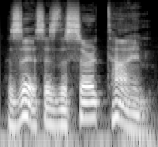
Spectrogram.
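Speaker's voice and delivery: "This" as zis, "third" as surd; Russian Z and S for TH in "This" and "third"; Russian accent. Shown as a demonstration. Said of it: "The T H sound".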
